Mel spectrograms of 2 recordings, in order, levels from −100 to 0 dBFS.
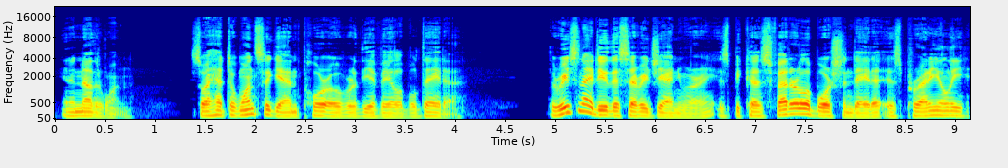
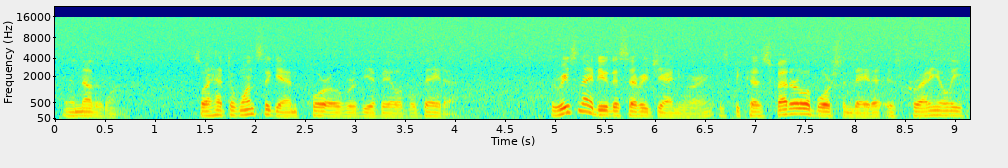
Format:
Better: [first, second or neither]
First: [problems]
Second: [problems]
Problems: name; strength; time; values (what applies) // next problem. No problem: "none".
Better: first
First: none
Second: hiss; loud; throughout; 3 dB below the speech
